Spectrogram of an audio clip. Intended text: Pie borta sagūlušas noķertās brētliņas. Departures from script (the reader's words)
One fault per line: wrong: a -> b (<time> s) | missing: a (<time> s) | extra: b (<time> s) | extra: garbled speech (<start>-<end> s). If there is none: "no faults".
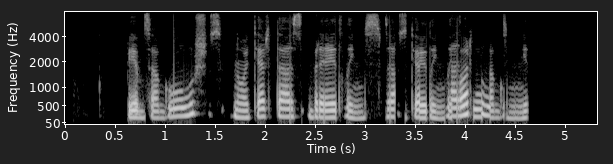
missing: borta (0.7 s)
extra: garbled speech (3.2-4.6 s)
